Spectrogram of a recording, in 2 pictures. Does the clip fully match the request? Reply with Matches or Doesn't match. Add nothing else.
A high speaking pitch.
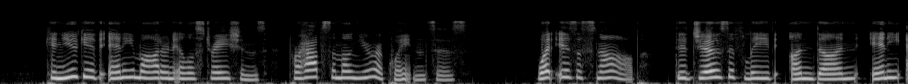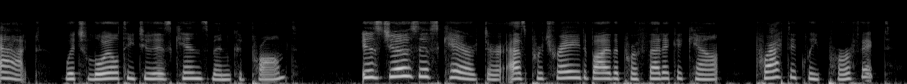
Matches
